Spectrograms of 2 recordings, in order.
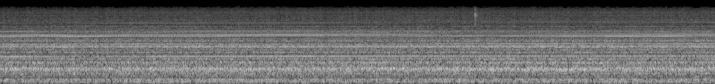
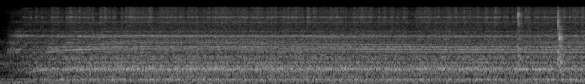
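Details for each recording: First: Viessmann Vitodens 200-W WB2B35 condensing boiler, about 5 years in service, in its intermittent hung failure state with no fault code: only a constant fan hiss and steady whir, no burner roar building; the burner won't light while the circulator pump keeps running. Cause unknown. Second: Viessmann Vitodens 200-W WB2B35 condensing boiler, about 2011, about five years in service: fan hum settles into steady even burner roar with faint late clicks; clean ignition and normal running before an intermittent no-code non-heating fault.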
